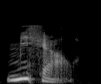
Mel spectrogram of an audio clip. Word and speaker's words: Michal: So she was bad for a moment, and her name is Michal. I know. Honestly, it sounds like you're clearing your throat. It's spelled M-I-C-H-A-L, almost like Michael, but with no E.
